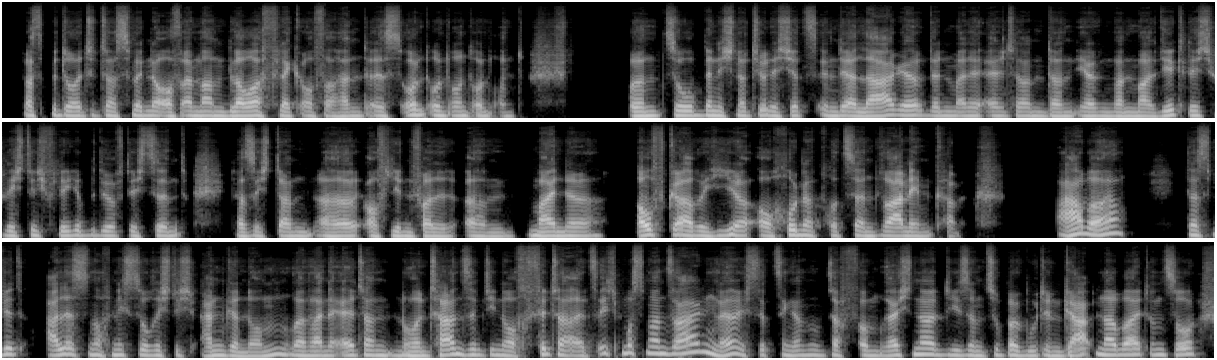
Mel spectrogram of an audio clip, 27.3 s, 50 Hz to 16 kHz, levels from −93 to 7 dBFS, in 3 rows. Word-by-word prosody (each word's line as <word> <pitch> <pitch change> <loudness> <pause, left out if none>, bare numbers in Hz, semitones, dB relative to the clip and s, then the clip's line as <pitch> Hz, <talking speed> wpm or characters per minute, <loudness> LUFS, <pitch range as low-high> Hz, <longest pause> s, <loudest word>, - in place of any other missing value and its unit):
Was 145 - 0
bedeutet 140 -2 -2
das, 135 +1 -1
wenn 140 -1 +1
da 140 - +3
auf 125 -1 +2
einmal 135 -1 +2
'n 130 - +1
blauer 135 +1 +5
Fleck 130 0 -3
auf 130 -2 -4
der 115 - -2
Hand 125 +1 -2
ist 130 -3 -2
und, 80 +1 +2
und, 145 -2 +1
und, 135 0 -1
und, 125 - -2
und. 120 -2 -11 0.8
Und 135 +1 +2
so 140 -1 +3
bin 145 0 +2
ich 135 - 0
natürlich 135 -2 -1
jetzt 140 0 -4
in 135 -2 -1
der 130 -2 +3
Lage, 145 +4 +3
wenn 135 0 -2
meine 130 -1 -1
Eltern 130 -1 -3
dann 125 0 0
irgendwann 125 -1 0
mal 125 -1 0
wirklich 145 -1 -1
richtig 135 +2 -3
pflegebedürftig 140 -2 -3
sind, 135 -1 -3 0.3
dass 125 +1 -1
ich 120 - -4
dann, 130 +1 0
äh, 125 -1 +2
auf 115 - -2
jeden 125 -2 +1
Fall, 120 +1 0
ähm, 120 -2 -2
meine 130 0 +2 0.2
Aufgabe 140 -2 +4
hier 140 +3 0
auch 130 0 -2
100% 145 -3 0
wahrnehmen 130 -2 +3
kann. - - -9 0.7
Aber 210 0 +4 0.5
das 155 0 -2
wird 180 0 -1
alles 165 +2 +1
noch 160 -6 -2
nicht 160 -1 -1
so 160 - -2
richtig 145 -2 -5
angenommen, 135 +4 0
weil 145 -2 +3
meine 140 0 +1
Eltern 150 -1 +1
momentan 145 +6 +3
sind 165 -2 -2
die 165 - -2
noch 140 -4 -2
fitter 170 -4 0
als 135 +1 -3
ich, 195 +1 -5
muss 225 0 -1
man 205 -2 +2
sagen, 215 +2 +2
ne? 175 +7 +2
Ich - - -7
sitze 160 - -8
den - - -1
ganzen 150 0 -3
Tag 150 -3 -3
vorm 145 -2 -3
Rechner, 165 +5 +2
die 155 -1 -3
sind 145 -3 -2
super 155 -1 0
gut 140 +3 -3
in 135 -4 -1
Gartenarbeit 170 +4 +2
und 170 0 -2
so. 185 - 0
140 Hz, 200 wpm, -23 LUFS, 130-150 Hz, 0.8 s, blauer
